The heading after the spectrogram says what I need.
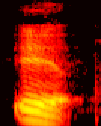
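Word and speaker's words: heir: Next set इज एयर. एयर. यहां पर H silent होता है. H का जो प्रोनाउंस है वो निकलता नहीं है. H-E-I-R वर्ड है. H-E-I-R, एयर.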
